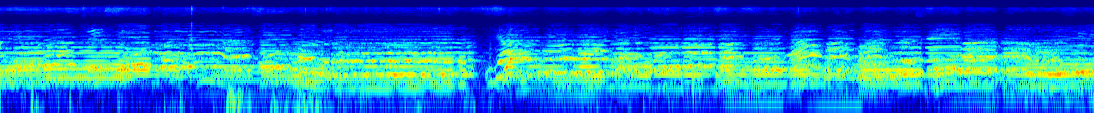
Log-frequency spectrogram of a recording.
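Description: A group of voices singing a song together in chorus, with held notes, briefly dipping about five seconds in.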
